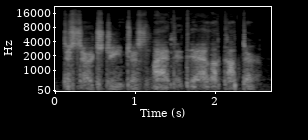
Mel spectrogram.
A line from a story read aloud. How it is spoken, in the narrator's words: Now alarmed, in awe, in this awe whispered voice, the child answered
